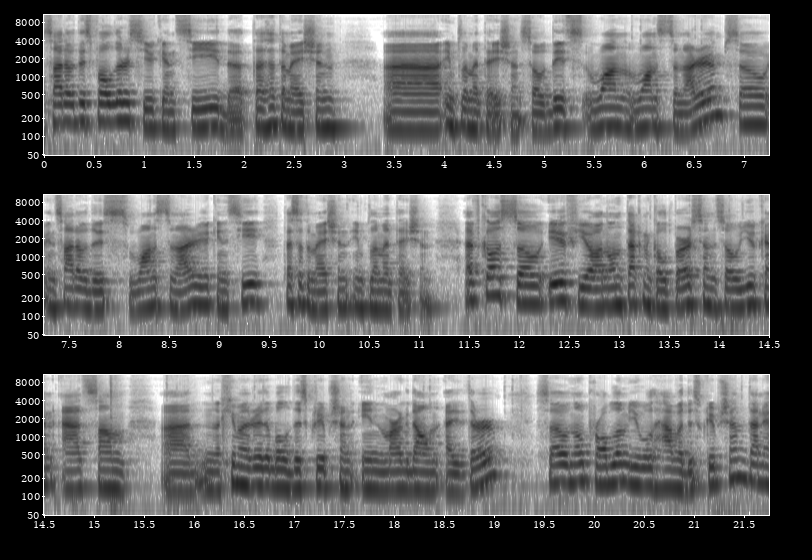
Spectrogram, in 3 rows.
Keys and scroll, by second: 14.6 Down, 15.1 Return.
